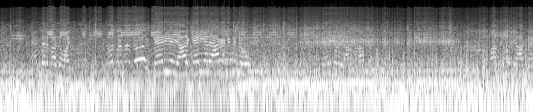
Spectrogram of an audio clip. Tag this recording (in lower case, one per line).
speech
clip-clop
